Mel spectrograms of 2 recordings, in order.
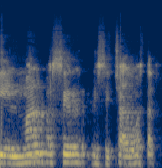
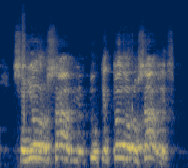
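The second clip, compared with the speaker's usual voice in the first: mocking ironic tone, higher; 6 semitones higher than usual. Retelling a parable, a young man taunting an old sage: imitating ironic mockery. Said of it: "burlándose con ironía".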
